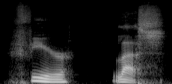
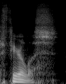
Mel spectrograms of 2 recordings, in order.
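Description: First: It is said as two separate words, fear less. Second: It is said smoothly as one single word. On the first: Having less fear, though still some. "my theory about courage is that it's two words" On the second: Being without any fear. "Many of you heard me say one word"

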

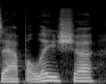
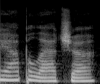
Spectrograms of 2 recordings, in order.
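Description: First: It uses the more northern pronunciation of the name. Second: It uses the southern Appalachian pronunciation of the name. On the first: This is how most people farther north say it. "most everyone else here in my region says Appalachia" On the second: This is how most people in southern Appalachia say it. "You say Appalachia"

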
